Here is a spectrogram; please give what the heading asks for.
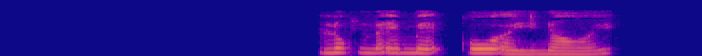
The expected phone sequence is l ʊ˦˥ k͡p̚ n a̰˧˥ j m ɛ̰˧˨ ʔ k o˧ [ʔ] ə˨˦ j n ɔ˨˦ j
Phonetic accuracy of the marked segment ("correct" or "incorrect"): correct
